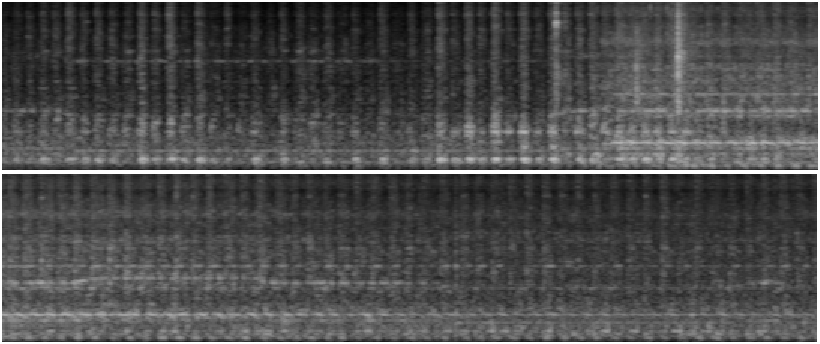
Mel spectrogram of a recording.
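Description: A sewing machine stitches the seams of a pair of shorts at a slow, steady pace with a tight stitch length, a rapid mechanical chatter that kicks in after a few seconds of quieter handling and runs continuously.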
